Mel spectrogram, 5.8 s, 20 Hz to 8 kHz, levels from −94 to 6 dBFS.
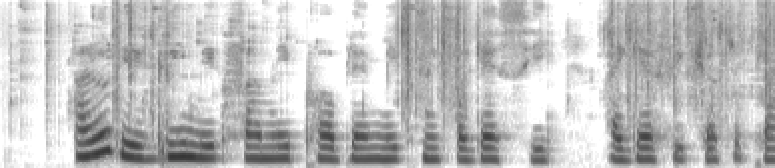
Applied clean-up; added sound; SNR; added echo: classical method log-MMSE.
